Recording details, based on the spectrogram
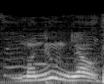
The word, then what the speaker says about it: Menounos: Maria Mahu? – Menounos. Did I not say it right? – Maria Menounos.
